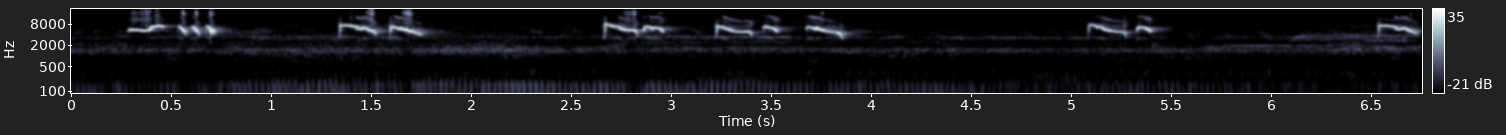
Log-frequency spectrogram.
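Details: Energetic singing from a warbling white-eye meant to spur quiet white-eyes into song: bright, very high descending double notes repeated every second or so, opening with a short fluttering phrase, over a low background hum.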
